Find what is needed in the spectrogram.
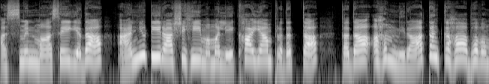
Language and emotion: Sanskrit, happy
